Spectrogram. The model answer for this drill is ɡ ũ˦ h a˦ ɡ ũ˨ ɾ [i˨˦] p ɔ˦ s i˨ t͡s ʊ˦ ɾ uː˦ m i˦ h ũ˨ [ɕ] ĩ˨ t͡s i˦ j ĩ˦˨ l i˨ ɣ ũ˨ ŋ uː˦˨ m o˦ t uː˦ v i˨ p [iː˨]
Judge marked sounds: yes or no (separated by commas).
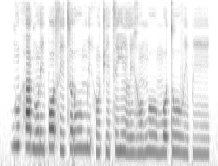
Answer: yes, no, yes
